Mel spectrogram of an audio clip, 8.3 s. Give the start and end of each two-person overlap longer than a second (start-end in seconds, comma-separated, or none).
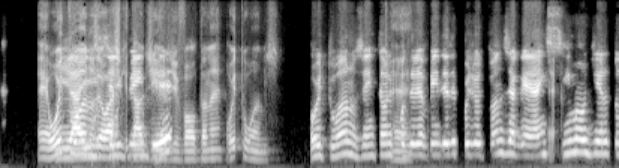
0.7-2.3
